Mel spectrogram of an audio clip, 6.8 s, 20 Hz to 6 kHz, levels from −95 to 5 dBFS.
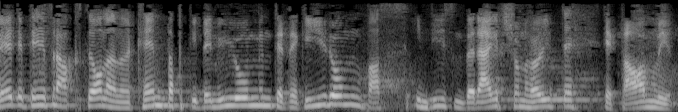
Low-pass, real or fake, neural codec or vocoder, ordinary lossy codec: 5.4 kHz; fake; codec, 16 kHz, 1 kbps, X-Codec, HuBERT features, trained on general audio; MP3, 24 kbps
